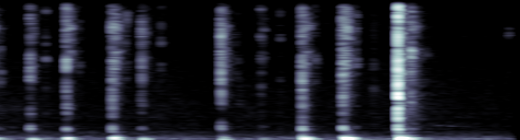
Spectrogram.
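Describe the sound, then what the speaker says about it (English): Keystrokes on a computer keyboard, about a dozen crisp clicks in a quick, uneven run, close and clear with no talking. "and then I'm going to type in"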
